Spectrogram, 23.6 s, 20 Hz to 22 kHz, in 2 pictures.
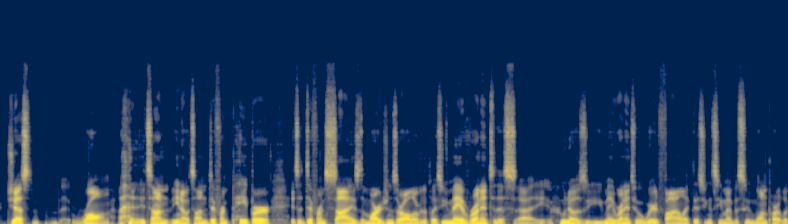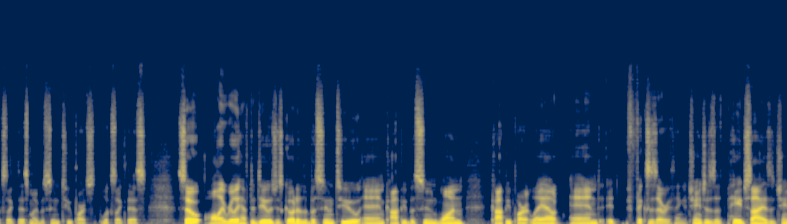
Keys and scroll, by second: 6.5 alt+super+,, 12.1 alt+super+., 13.8 alt+super+,, 15.2 alt+super+..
